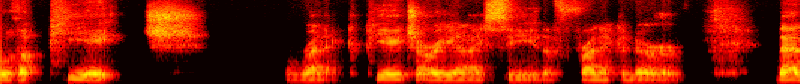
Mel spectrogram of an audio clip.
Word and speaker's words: phrenic: see that coming up shortly the phrenic nerve spelled with a ph renick p-h-r-e-n-i-c the phrenic nerve that is what tells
